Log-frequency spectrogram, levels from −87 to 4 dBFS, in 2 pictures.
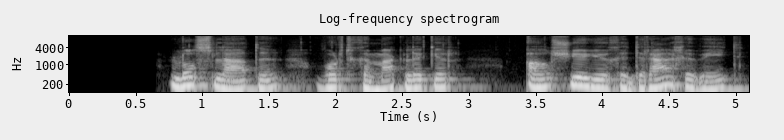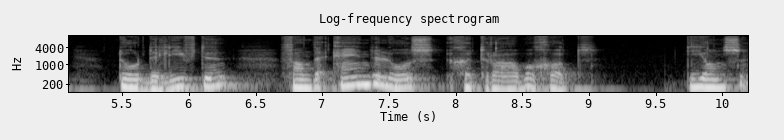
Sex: male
